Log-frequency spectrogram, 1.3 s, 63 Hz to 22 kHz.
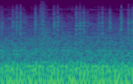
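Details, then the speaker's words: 1993 Toyota pickup 22RE after a no-start from fouled, gummed-up plugs: low, slightly uneven chugging idle with faint lope right after start, heavy whitish smoke clearing; rough idle, more work needed. "well it's running it'll clear up it'll clear up look it's clearing up already"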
